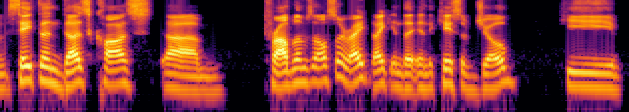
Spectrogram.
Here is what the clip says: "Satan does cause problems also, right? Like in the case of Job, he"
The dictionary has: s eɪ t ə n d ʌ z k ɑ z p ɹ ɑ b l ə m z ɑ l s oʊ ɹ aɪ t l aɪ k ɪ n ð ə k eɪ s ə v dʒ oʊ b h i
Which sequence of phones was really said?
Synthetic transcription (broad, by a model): s eɪ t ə n d ʌ z k ɑ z p ɹ ɑ b l ə m z ɑ l s oʊ ɹ aɪ t l aɪ k ɪ n ð ə k eɪ s ə v dʒ oʊ b h i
